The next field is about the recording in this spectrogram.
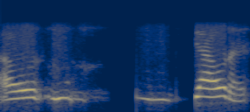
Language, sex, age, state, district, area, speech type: Hindi, female, 60+, Uttar Pradesh, Mau, urban, conversation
